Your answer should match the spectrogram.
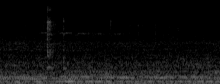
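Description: Faint bubbling of a thick cheese sauce coming to the boil in a stainless steel pot while a spoon slowly stirs it, with a few soft ticks and a low steady hum underneath.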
